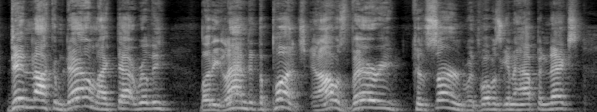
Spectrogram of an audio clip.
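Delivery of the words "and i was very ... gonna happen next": normal talking voice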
